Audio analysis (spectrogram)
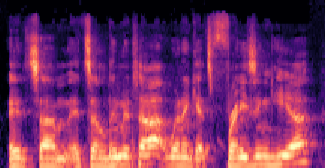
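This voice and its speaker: A man chatting as a podcast guest, relaxed and reflective, with lots of fillers. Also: fairly high pitch, a little fast, a little hiss or hum. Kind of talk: casual podcast chat.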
